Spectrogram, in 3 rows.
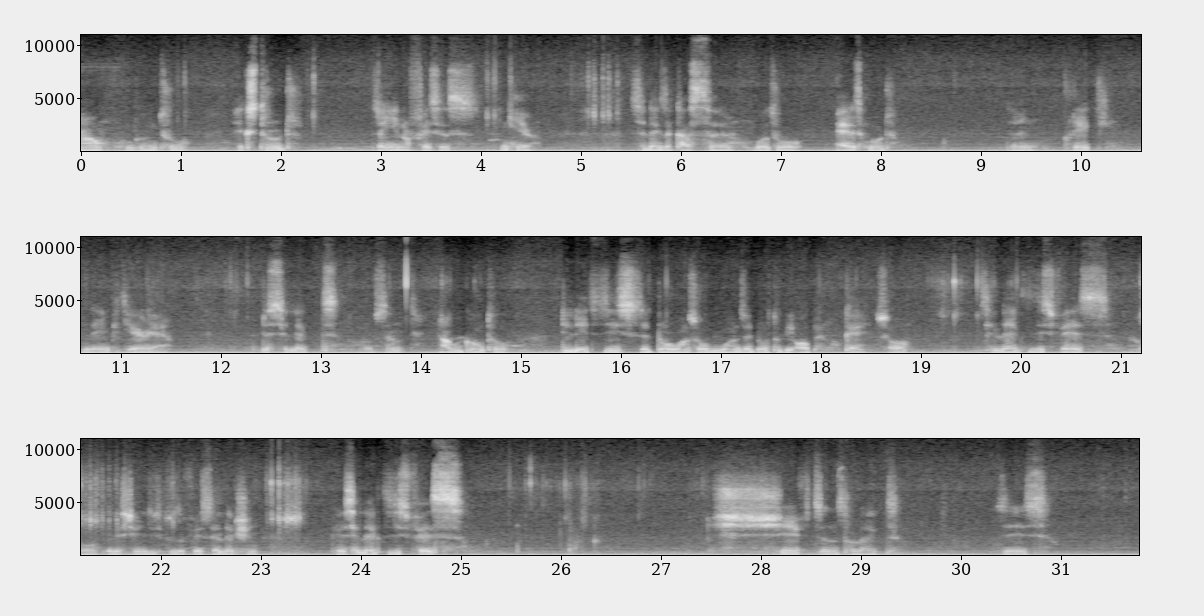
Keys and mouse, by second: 4.3 click, 5.1 click, 7.0 Tab, 9.5 click, 10.3 KP_Add, 11.7 click, 18.7 click, 21.9 click, 23.2 click, 26.4 click, 28.0 shift+click, 30.3 shift+click.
